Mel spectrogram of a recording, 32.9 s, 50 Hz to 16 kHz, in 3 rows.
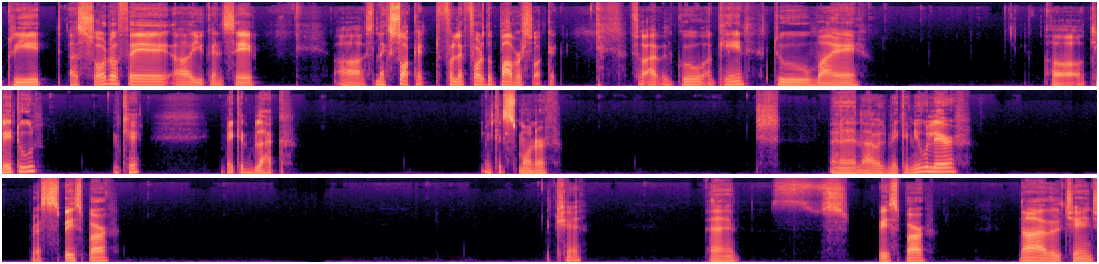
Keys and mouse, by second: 0.3 alt+click, 0.9 alt+right click, 8.5 alt+right click, 8.9 alt+click, 9.5 alt+right click, 10.1 alt+middle click, 11.5 alt+middle click, 11.6 alt+right click, 12.1 alt+middle click, 14.7 alt+middle click, 17.0 alt+middle click, 17.1 alt+click, 17.7 alt+right click, 18.1 alt+click, 22.4 space, 23.0 alt+click, 26.2 alt+click, 30.6 space, 31.4 alt+click.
